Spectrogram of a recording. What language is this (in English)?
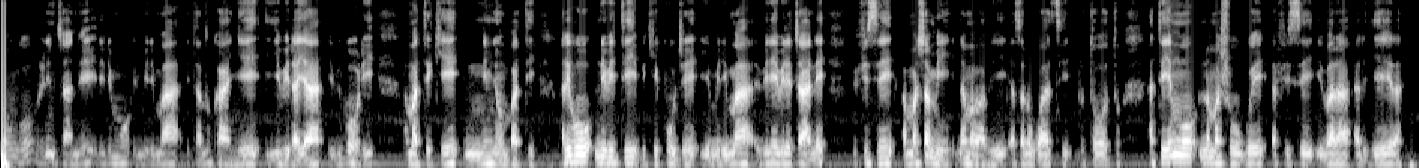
Rundi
